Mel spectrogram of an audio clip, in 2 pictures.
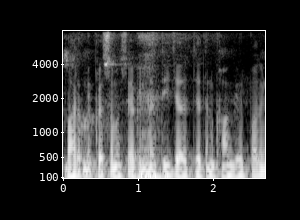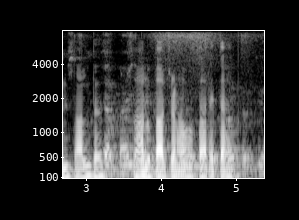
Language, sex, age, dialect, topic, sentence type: Hindi, male, 18-24, Awadhi Bundeli, agriculture, statement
